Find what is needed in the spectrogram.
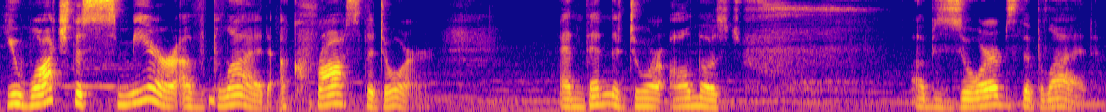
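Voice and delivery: slow, hushed, spooky game master telling; eerie scene narration. A narrator's reading. Game master narrating the glowing door to players, hushed and slow.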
